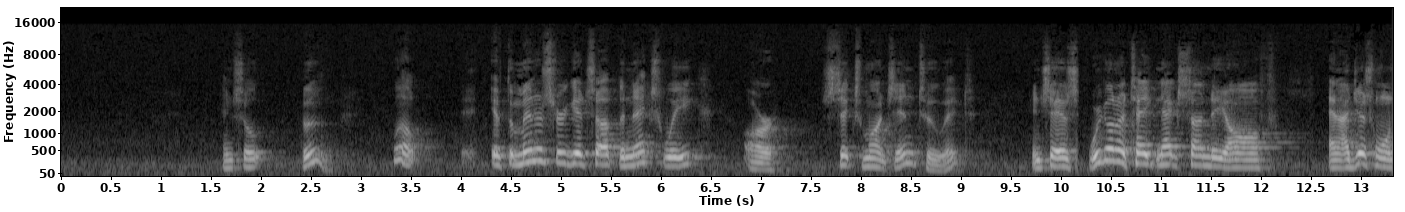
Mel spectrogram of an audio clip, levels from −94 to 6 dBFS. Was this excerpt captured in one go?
no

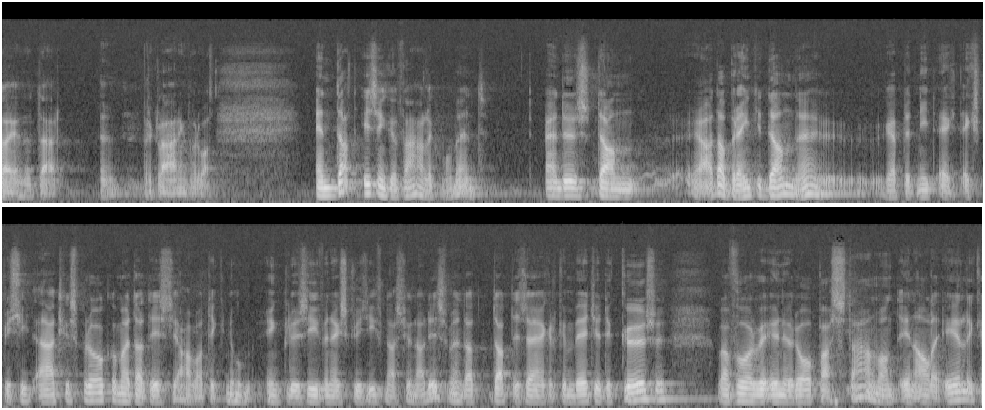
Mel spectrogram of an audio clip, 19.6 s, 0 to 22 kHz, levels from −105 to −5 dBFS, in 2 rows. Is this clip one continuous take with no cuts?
yes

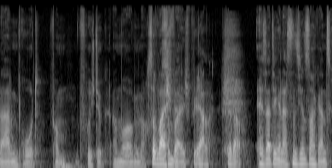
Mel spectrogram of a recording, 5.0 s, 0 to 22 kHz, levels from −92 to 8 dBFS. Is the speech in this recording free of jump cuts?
no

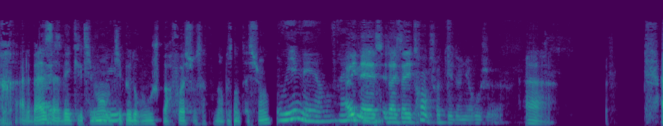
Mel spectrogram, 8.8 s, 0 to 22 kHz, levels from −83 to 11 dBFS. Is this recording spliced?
no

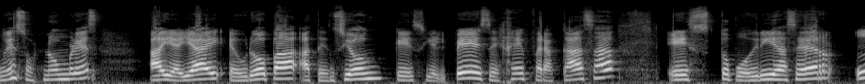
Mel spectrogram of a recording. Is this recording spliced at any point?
no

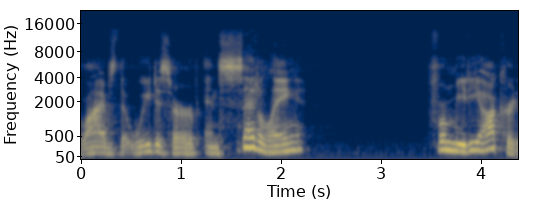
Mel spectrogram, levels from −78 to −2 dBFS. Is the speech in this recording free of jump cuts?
yes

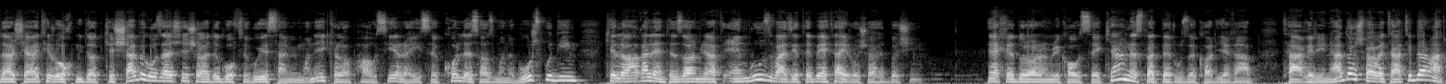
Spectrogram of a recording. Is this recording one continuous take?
no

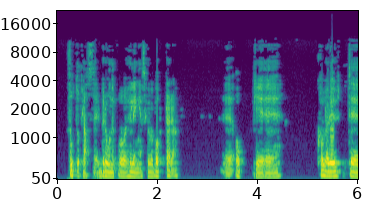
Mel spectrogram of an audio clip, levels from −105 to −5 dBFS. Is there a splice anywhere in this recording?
no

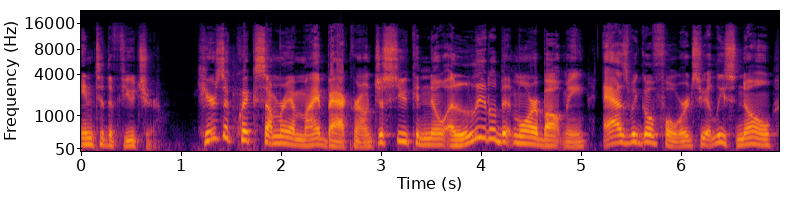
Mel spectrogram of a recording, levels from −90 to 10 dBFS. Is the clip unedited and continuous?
yes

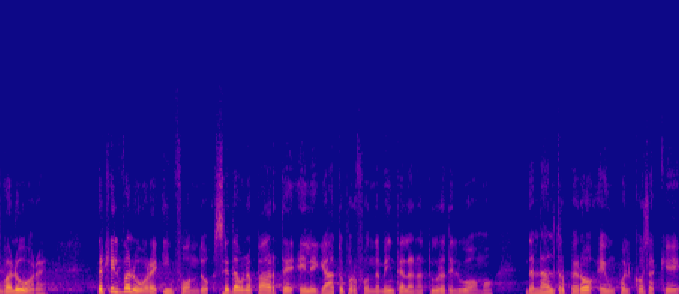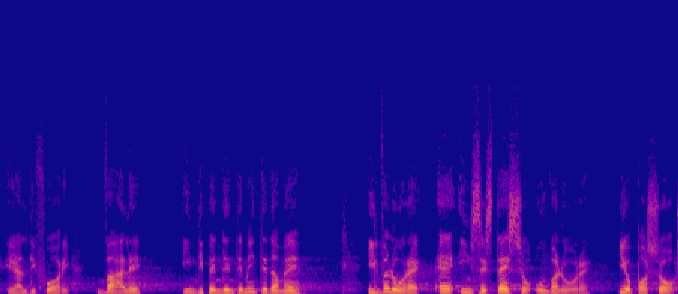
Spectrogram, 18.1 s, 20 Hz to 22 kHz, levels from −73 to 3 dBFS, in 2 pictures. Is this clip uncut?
no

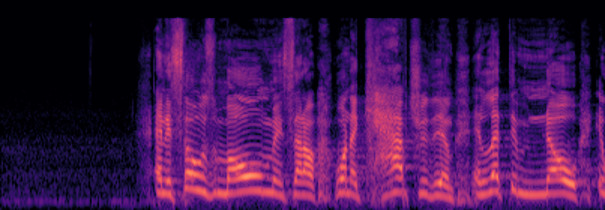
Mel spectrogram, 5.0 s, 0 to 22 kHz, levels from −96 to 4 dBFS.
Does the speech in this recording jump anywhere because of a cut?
no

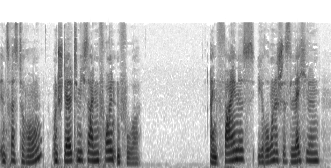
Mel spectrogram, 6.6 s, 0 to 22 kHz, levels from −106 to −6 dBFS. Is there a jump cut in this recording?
yes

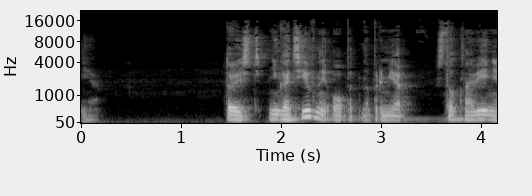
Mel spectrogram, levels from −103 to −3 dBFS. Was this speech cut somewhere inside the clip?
yes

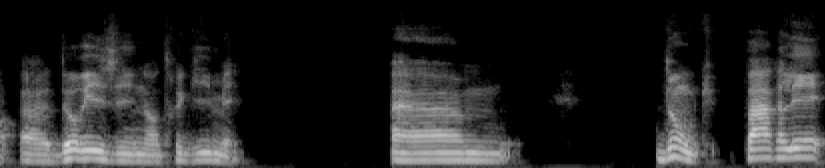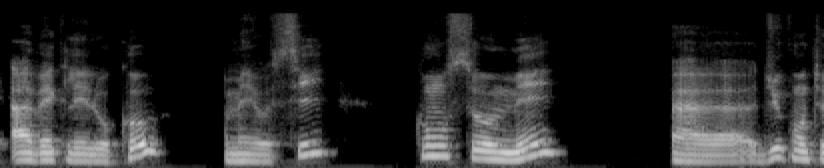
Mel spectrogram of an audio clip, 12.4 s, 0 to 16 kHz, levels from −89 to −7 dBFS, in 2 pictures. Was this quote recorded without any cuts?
yes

